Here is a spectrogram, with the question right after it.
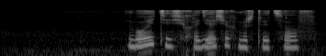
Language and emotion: Russian, neutral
